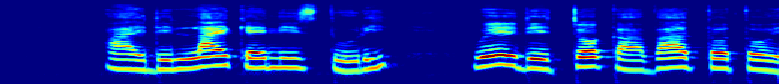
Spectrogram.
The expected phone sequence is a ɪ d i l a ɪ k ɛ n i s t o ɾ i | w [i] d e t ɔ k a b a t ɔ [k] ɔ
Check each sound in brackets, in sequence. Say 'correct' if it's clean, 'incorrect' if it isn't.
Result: incorrect: e, incorrect: t

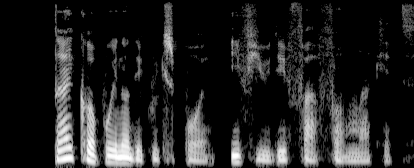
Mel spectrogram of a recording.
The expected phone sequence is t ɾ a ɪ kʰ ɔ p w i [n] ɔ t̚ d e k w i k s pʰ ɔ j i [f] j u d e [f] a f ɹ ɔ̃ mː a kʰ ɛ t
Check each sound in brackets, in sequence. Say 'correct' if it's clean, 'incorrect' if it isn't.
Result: correct, correct, correct

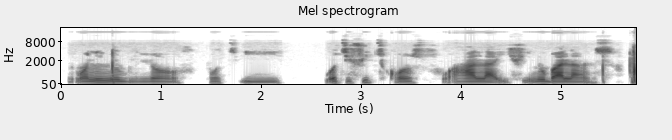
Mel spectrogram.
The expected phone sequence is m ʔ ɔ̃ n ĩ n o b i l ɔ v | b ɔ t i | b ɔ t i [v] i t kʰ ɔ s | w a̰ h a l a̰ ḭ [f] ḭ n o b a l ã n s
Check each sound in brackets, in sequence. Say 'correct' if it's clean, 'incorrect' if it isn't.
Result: incorrect: f, correct

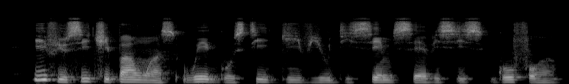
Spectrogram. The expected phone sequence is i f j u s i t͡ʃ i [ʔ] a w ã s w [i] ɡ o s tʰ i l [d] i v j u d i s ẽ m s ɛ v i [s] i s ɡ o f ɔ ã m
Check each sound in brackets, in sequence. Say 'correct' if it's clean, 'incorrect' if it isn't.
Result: incorrect: p, incorrect: e, incorrect: ɡ, correct

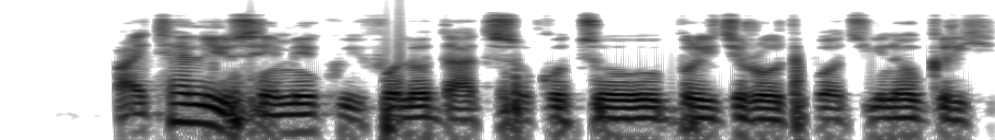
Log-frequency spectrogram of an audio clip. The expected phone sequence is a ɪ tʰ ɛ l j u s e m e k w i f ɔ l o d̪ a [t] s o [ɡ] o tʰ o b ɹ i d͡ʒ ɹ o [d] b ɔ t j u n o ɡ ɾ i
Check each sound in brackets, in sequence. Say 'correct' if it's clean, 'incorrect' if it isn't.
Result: correct, incorrect: k, correct

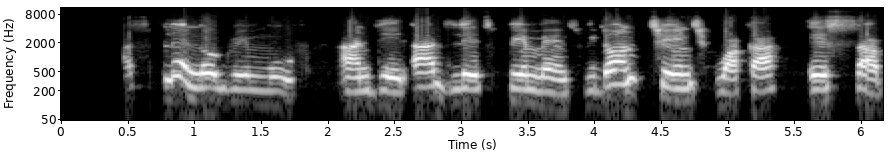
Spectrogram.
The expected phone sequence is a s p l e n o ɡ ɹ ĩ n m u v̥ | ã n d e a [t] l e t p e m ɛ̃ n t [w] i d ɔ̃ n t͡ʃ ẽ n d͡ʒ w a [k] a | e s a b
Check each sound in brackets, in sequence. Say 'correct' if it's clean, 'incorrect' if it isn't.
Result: incorrect: d, correct, correct

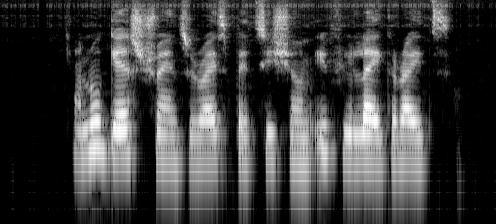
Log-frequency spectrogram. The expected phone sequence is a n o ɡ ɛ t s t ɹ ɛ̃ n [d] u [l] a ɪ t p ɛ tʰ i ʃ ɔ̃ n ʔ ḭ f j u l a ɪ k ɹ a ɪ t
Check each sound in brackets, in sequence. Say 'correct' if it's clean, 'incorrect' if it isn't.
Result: incorrect: t, incorrect: ɹ

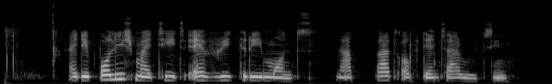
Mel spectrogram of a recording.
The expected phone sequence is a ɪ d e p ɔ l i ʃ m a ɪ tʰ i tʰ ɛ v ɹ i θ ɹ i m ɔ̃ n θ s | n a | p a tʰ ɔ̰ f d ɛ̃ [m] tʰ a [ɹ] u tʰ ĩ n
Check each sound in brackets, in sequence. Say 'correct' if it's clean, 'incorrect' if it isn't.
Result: incorrect: n, correct

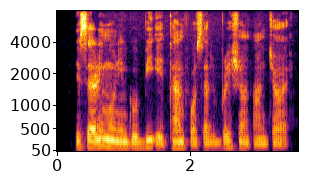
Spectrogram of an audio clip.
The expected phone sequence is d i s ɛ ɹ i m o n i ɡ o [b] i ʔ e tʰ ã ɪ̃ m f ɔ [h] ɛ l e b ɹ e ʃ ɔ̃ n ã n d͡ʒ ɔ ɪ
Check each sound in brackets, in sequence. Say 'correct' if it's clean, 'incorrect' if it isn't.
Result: correct, incorrect: s

